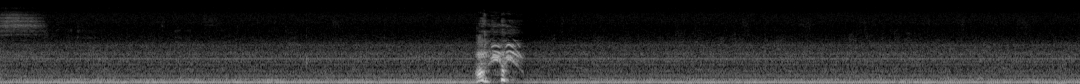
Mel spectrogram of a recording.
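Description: Steady low electrical hum. About five seconds in, a short burst of a man's laughter, three quick peaks in under half a second.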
